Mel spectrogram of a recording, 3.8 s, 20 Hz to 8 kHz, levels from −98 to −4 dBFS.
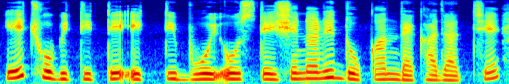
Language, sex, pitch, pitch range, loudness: Bengali, female, 205 Hz, 190-220 Hz, -17 LUFS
